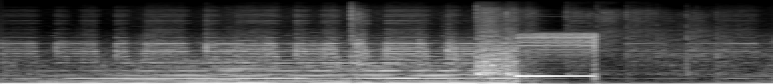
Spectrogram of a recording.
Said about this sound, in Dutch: Ergens in Nederland gaat een telefoon af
